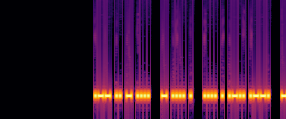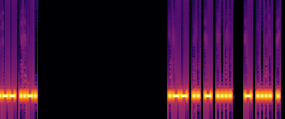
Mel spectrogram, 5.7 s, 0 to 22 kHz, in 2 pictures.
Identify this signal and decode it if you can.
Morse code, heard as a keyed tone, about 53 wpm, 700 Hz. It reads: WITH THE HELP OF WITH THE
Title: Speed-Racing - Sets of 4 Words 45wpm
